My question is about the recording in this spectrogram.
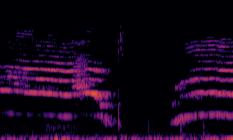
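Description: A baby screaming in the distance: two long, faint, high wailing cries. The first trails off with a downward slide about a second in, and the second starts near the end.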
